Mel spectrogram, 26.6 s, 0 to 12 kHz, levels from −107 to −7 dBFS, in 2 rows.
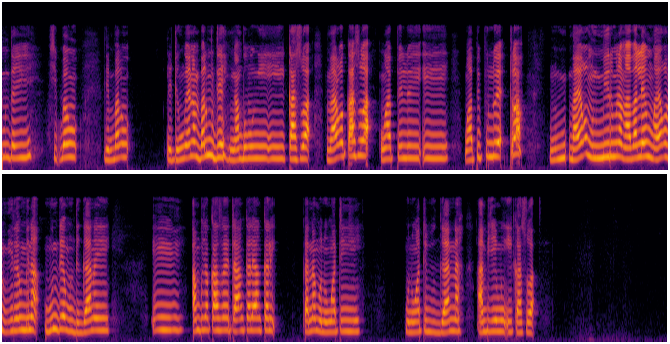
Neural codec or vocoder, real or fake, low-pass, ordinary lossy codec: none; real; 7.2 kHz; none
